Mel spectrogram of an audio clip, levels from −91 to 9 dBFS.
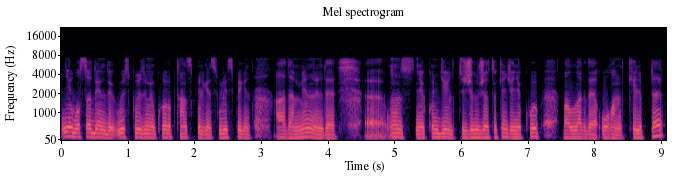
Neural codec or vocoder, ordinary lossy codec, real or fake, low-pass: none; none; real; 7.2 kHz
